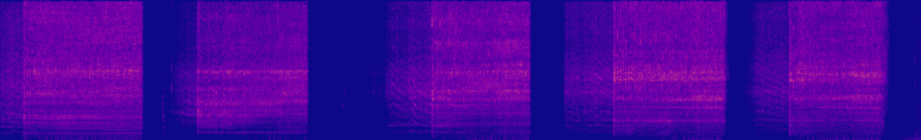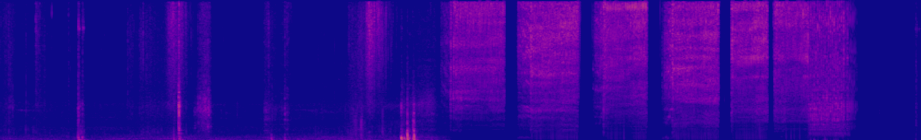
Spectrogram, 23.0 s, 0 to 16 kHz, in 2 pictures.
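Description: Cordless Milwaukee M18 Fuel impact driver hammering 2.5-inch star-drive exterior deck screws into lumber, in several short runs of rapid rattling separated by abrupt gaps. A few sharp knocks come between runs in the middle.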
